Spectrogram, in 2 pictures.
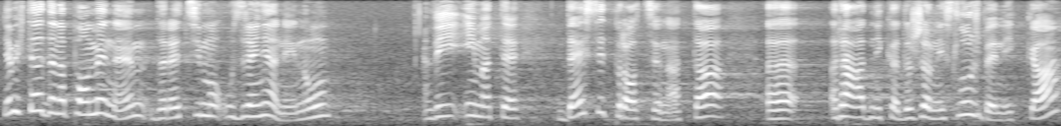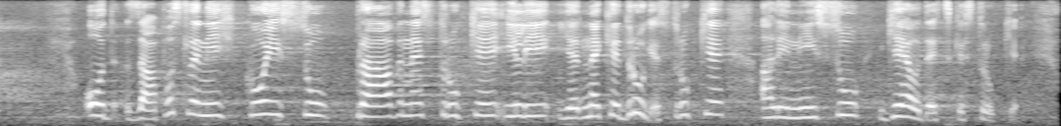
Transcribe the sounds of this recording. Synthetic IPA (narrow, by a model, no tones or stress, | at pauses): jaːbixt̪elad̪anapo̞menemd̪aɾet̪simo̞ʔuzɾeɲaninu | ʋiːʔimat̪e̞ | d̪e̞set̪pɾo̞t̪sena̰t̪a | ɾaːd̪nikad̪r̩ʒaʋnixslˠuʒbe̞nika | o̞d̪zapo̞sle̞nixko̞jisu | pɾaːʋne̞st̪ɾuke̞ilijneke̞d̪ɾuɡe̞st̪ɾuke̞ | aliniːsuɡeod̪et̪ske̞st̪ɾuke̞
